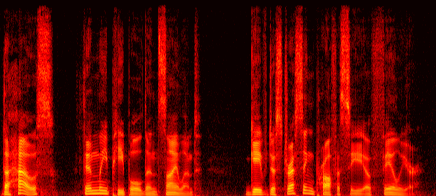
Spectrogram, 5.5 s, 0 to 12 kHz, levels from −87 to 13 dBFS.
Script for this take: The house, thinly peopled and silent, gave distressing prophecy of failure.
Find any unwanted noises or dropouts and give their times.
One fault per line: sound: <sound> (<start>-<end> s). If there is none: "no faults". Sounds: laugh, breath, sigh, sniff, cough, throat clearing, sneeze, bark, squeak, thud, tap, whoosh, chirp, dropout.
no faults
